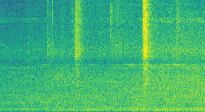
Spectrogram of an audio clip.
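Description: Hydraulic elevator running as the car travels away: a steady mechanical hum with several low tones, growing slightly louder.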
